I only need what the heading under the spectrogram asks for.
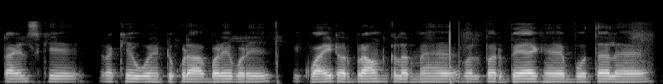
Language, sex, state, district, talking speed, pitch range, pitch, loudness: Hindi, male, Jharkhand, Deoghar, 190 wpm, 130-135 Hz, 130 Hz, -17 LUFS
